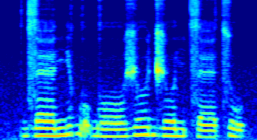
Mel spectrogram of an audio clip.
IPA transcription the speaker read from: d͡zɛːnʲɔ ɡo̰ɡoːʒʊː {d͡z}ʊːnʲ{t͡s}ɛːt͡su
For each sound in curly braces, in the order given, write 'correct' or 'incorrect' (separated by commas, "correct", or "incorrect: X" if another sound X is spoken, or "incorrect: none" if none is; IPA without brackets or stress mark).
incorrect: d͡ʒ, correct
